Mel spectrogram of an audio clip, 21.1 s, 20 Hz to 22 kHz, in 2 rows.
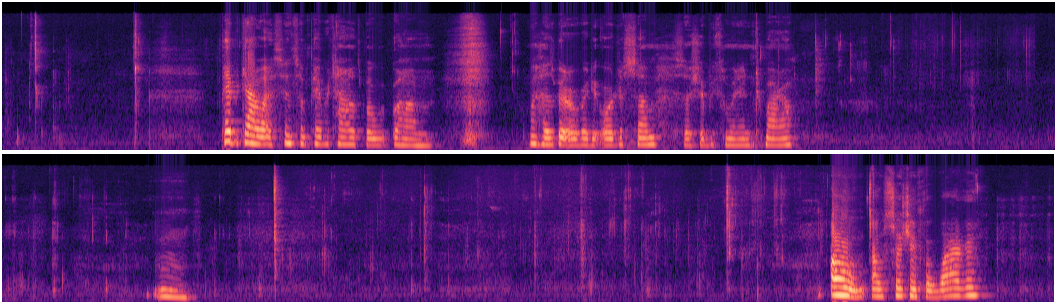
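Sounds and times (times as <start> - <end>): person chewing: 0.0 - 1.6, 8.0 - 19.4, 20.4 - 21.0.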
